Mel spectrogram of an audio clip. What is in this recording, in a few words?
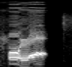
speak and spell "correct"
